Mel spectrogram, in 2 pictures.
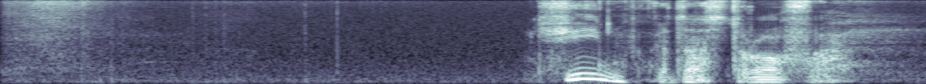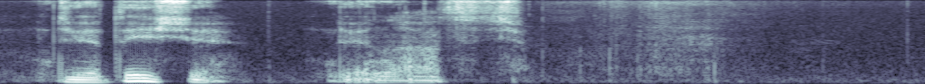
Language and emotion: Russian, sad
